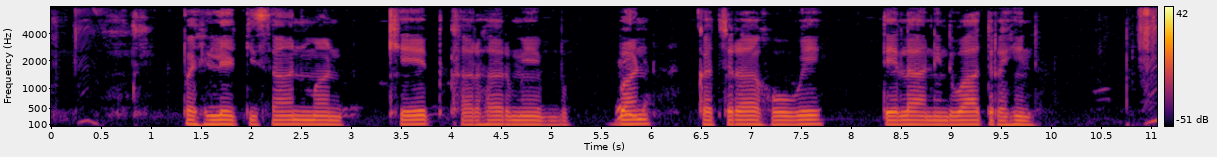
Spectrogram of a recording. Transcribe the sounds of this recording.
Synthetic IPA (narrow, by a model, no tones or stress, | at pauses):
pɐɦɪlekɪsaːnmaːn | kʰeːt̪kʰɐɾɦəɾmẽ | bɐɳ | kɐt͡ʃɾaɦoːwe | t̪eːlaːnɪ̃nd̪uwaːt̪ɾəɦin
